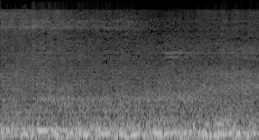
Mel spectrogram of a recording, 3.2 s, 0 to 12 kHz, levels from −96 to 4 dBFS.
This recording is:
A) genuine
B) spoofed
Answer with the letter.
B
